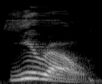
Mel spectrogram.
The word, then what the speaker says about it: gyro: How to pronounce the word gyro?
